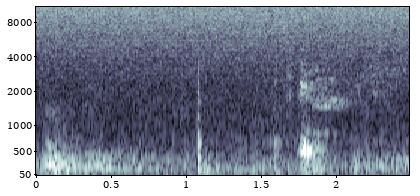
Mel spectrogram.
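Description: Low, steady rumbling background noise in a lecture room, with a single sharp knock about a second in and a brief murmur of a voice near the end.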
